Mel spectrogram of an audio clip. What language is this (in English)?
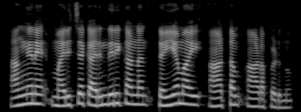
Malayalam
